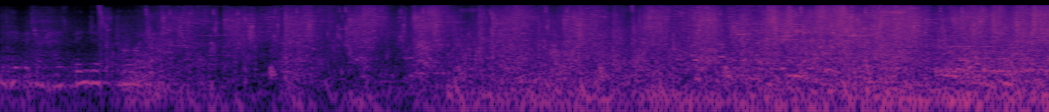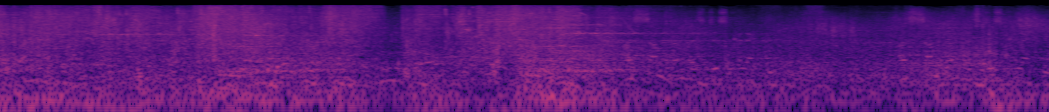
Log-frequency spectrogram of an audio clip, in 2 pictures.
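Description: Spell effects and weapon impacts clash and crackle in a busy game battle.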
